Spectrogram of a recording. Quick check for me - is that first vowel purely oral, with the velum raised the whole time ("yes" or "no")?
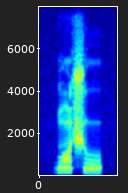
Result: no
